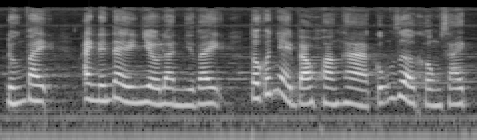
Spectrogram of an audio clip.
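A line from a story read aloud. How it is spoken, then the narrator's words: Smiling. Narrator (Vietnamese): Chàng Loan Thần mỉm cười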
